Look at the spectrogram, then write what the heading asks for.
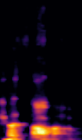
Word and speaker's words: Kucaba: I'm like, wait, I think I've been saying her name wrong. Actually, Kucaba.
